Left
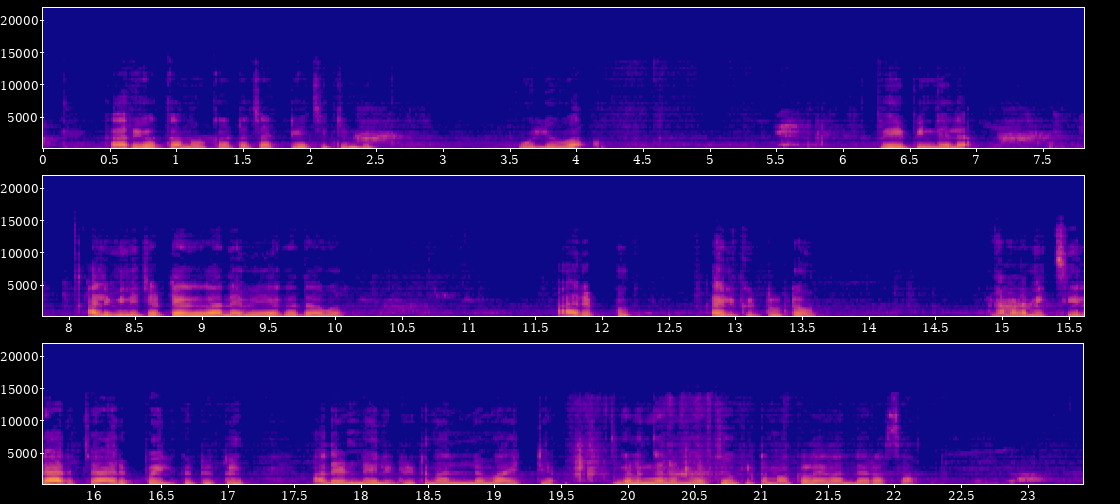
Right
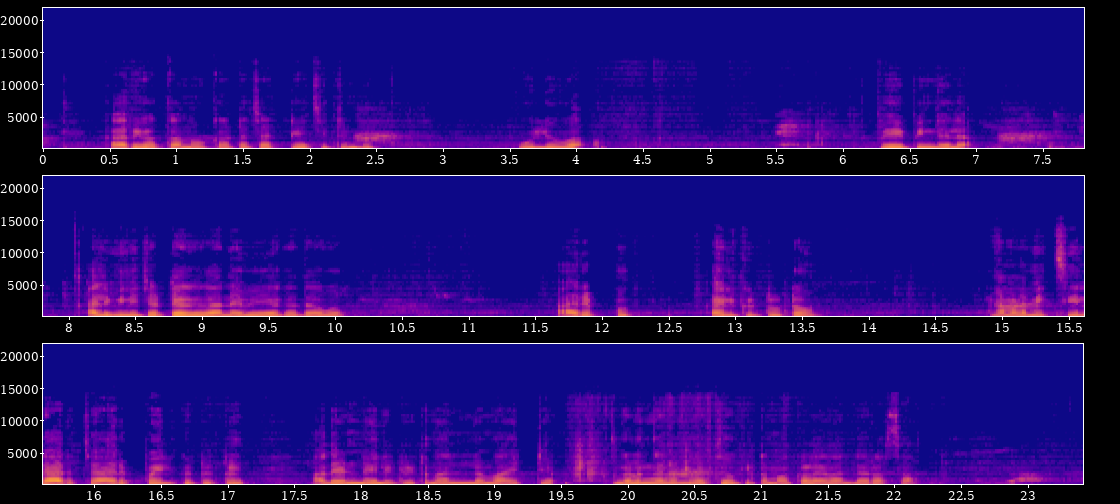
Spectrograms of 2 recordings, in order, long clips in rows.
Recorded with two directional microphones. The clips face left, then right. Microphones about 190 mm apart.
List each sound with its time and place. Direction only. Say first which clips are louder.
0.5 s speech: right 1 dB; centre (ahead or behind)
3.6 s speech: right 3 dB; centre (ahead or behind)
6.2 s speech: right 4 dB; 5° right (ahead or behind)
7.5 s crow: right 2 dB; 5° right (ahead or behind)
8.0 s speech: right 3 dB; 5° right (ahead or behind)
11.6 s speech: right 2 dB; centre (ahead or behind)
14.8 s speech: right 3 dB; centre (ahead or behind)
